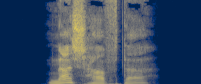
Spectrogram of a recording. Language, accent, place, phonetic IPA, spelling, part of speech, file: German, Germany, Berlin, [ˈnaʃhaftɐ], naschhafter, adjective, De-naschhafter.ogg
- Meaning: 1. comparative degree of naschhaft 2. inflection of naschhaft: strong/mixed nominative masculine singular 3. inflection of naschhaft: strong genitive/dative feminine singular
